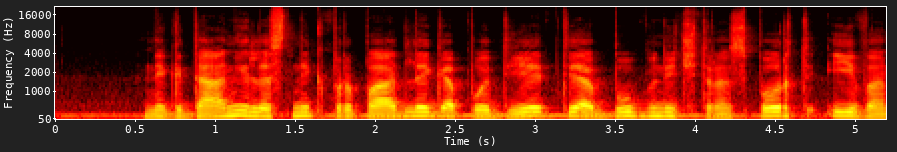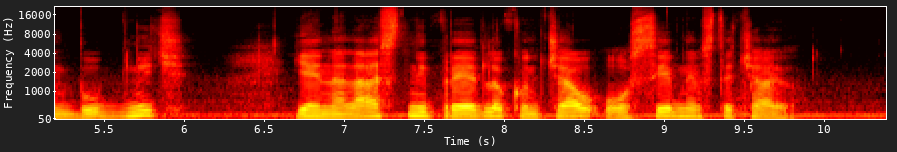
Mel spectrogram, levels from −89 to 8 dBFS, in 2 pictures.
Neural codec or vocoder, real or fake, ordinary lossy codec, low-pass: vocoder, 44.1 kHz, 128 mel bands every 512 samples, BigVGAN v2; fake; none; none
